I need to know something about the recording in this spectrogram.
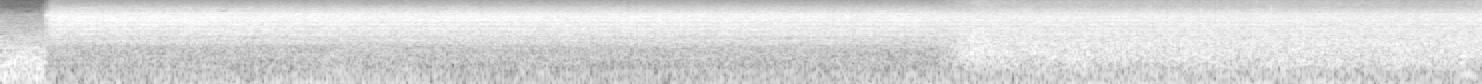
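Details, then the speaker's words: Large dam pipe being filled gradually with water through a smaller pipe; the last of the air at the top is pushed out through an escape valve, giving a loud steady hiss that brightens partway through as the flow changes. "I can now hear a different sound starting and that's the last of the air in the top of the pipe being shoved out by the water there's an escape valve up there and you can hear it hissing"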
